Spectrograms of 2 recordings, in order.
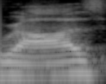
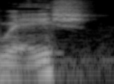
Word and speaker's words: Ra's: then, like, the League people calling him Raish, because I just think it sounds, like, more important, personally. I feel like he should just be pronounced one way by everyone.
